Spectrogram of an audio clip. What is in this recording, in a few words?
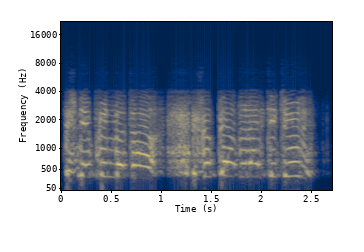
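damaged engine, mood high, French; War Thunder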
